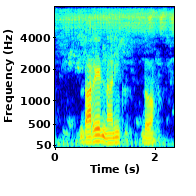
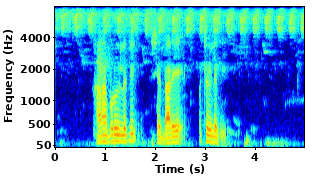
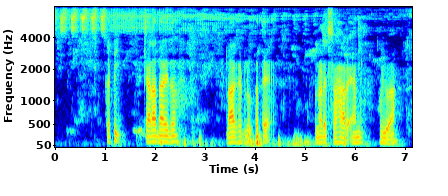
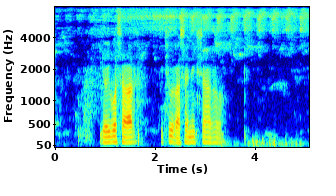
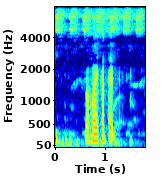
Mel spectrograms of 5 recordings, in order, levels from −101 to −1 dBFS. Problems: constant background noise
